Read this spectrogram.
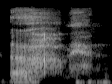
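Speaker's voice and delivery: deflated, glum, breathy half-whisper. Answering how everybody is doing, sounding down. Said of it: "that didn't sound too good".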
